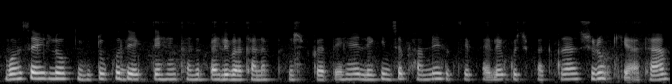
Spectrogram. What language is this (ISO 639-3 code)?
urd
